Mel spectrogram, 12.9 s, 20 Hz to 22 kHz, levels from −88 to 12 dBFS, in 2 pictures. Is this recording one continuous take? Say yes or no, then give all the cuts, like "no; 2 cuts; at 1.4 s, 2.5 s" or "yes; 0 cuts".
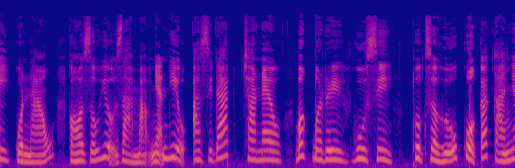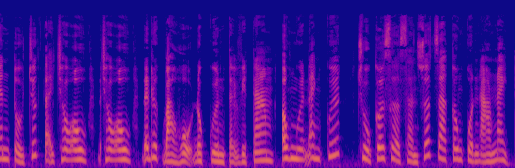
no; 2 cuts; at 7.7 s, 9.9 s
